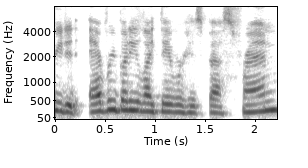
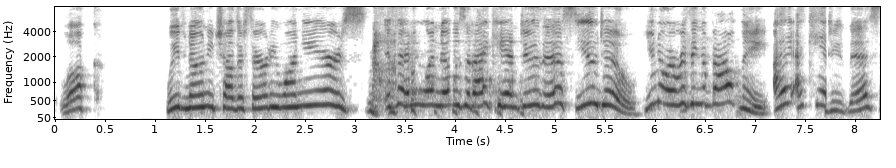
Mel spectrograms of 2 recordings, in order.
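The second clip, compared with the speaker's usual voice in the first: put-on high, louder pleading to an old friend; desperate plea; 10 semitones higher, 4 dB louder than usual. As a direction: beg with everything you have. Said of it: "I was doing this whole thing like".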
